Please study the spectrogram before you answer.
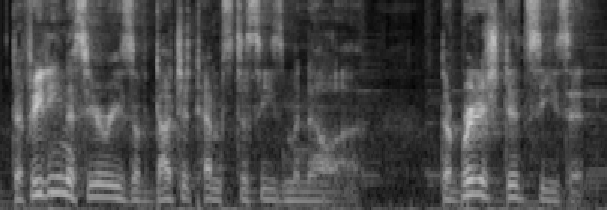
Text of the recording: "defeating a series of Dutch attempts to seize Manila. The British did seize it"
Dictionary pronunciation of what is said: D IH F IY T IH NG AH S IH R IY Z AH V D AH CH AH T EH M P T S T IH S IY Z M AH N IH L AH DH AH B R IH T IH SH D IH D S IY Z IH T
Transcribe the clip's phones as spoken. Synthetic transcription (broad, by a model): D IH F IY T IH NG AH S IH R IY Z AH V D AH CH AH T EH M P T S T IH S IY Z M AH N IH L AH DH AH B R IH T IH SH D IH D S IY Z IH T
